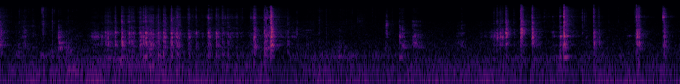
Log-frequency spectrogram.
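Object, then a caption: Laundry soap bar cut with a knife blade. A utility knife blade scrapes a large, solid beige bar of dry laundry soap, and the shavings pile up below. The result is a quiet run of dry, crisp, bright scraping and crackling bursts, with a few sharper snaps near the middle and end. Each sound stops almost at once, with no ring.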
